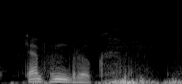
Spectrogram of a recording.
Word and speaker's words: Kempenbroek: We are now at the root of Kempen, I must say it correctly, Kempenbroek.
